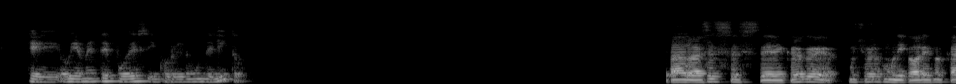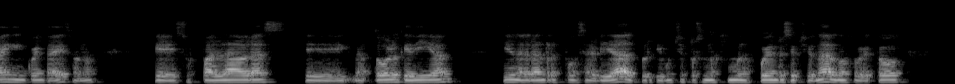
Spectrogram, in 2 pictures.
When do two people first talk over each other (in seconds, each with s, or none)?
none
